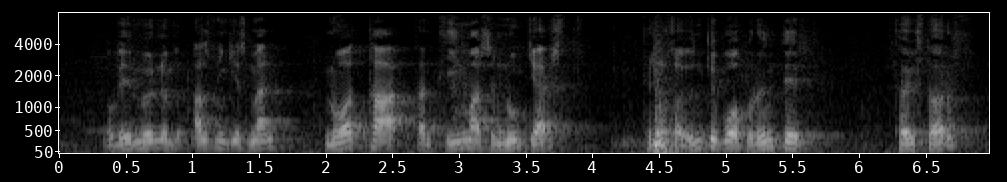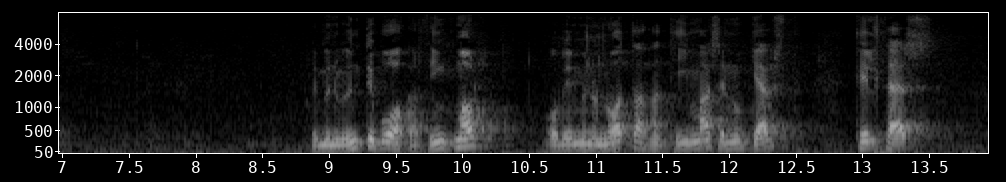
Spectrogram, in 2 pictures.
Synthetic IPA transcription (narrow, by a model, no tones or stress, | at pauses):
ɔɣvɪðmʏːnʏmalθiɲcɪsmɛnː | ɔːt̪aθant̪ʰiːmasɛmnuːcɛfst̪ʰː | ɪlθɛsːaʏnt̪ɪɾpuːɔkʏɾʏnt̪ɪɾ̥ | θœɥst̪œɾf | vɪðmʏːnʏmʏnt̪ɪɾpuːɔhkaɾ̥θiŋkmaːwl | ɔɣvɪðmʏːnʏmnɔːt̪aθant̪ʰiːmasɛmnucɛfst̪ʰː | ɪlθɛs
